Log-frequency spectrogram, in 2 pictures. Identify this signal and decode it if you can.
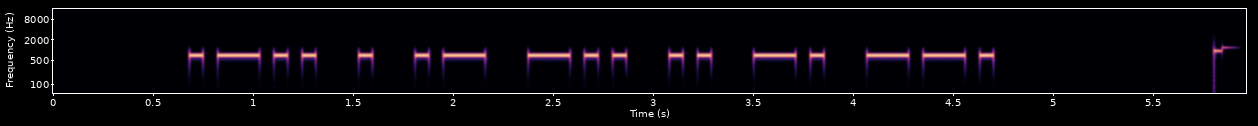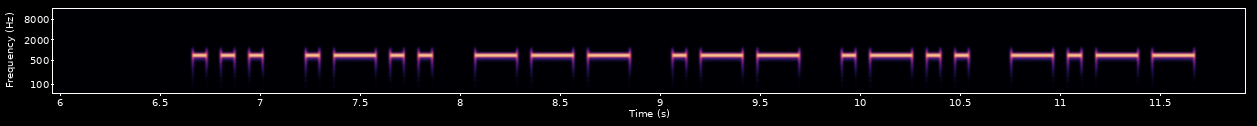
Morse code, heard as a keyed tone, about 17 wpm, 700 Hz. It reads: LEADING SLOWLY
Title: Sentences from Top 1100 Words - New Word Drill Alt - 17wpm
